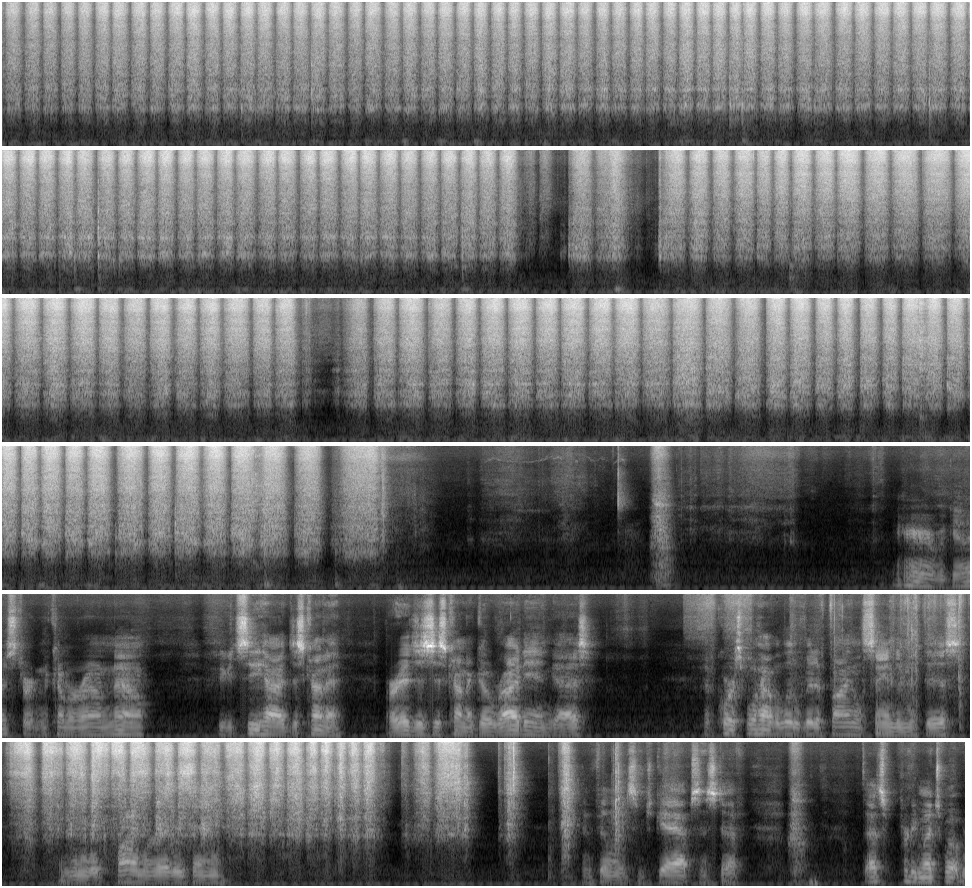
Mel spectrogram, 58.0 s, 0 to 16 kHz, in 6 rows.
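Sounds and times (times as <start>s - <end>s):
plastic sheet being sanded: 0.0s - 33.0s, 46.8s - 53.2s.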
